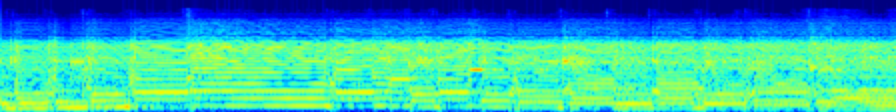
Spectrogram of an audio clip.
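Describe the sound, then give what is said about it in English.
A distorted electric guitar plays a quick run of single notes stepping through the C major scale (C, D, E, F, G, A, B, C), ringing out over a sustained static chord, steady in volume with no voices. “So what we're dealing with here are the notes C, D, E, F, G, A, B, and C.”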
